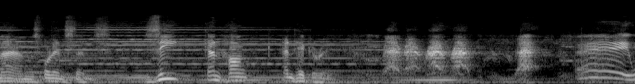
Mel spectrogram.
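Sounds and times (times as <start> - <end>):
speech: 0.0 - 4.8, 6.2 - 6.3
small dog yapping: 3.8 - 5.5.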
